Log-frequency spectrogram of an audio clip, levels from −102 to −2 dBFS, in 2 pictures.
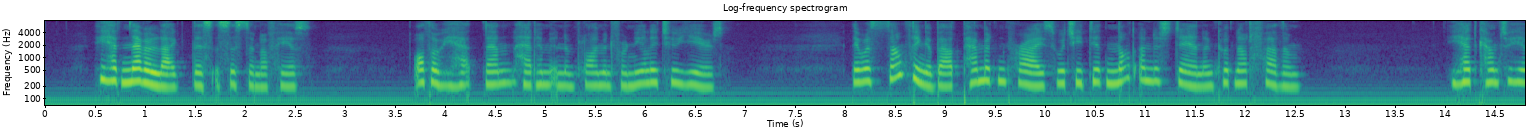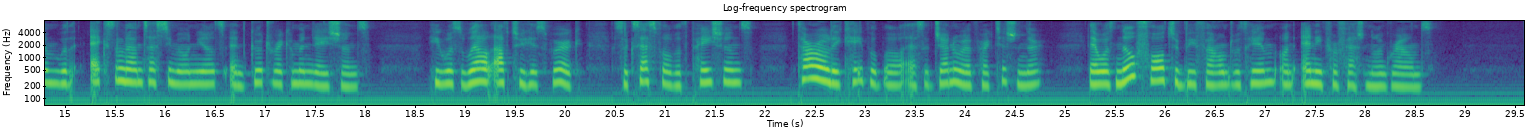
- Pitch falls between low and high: No, high, 235 Hz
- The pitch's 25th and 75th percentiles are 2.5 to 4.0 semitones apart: Yes, average, 2.9 semitones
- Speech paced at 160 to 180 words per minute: No, average, 150 wpm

